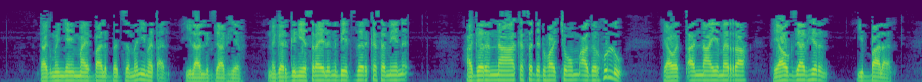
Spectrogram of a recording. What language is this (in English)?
Amharic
